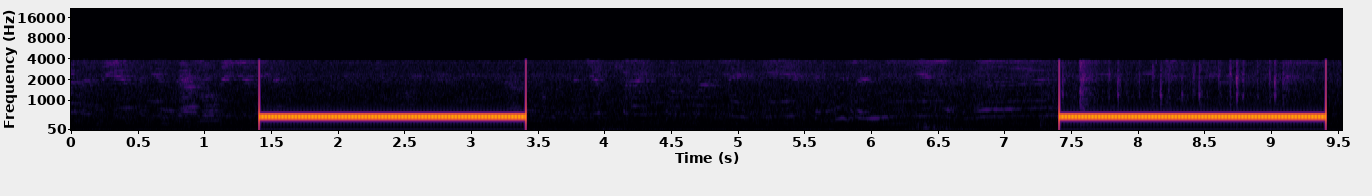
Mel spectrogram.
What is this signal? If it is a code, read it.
Ringback tone (North America), 440 + 480 Hz, with speech.
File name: CENTRAL CAEA / out agcaea10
